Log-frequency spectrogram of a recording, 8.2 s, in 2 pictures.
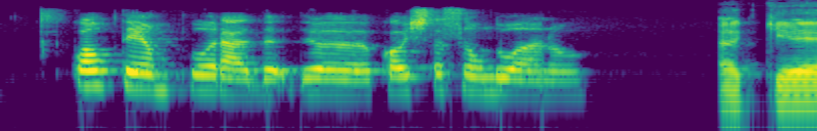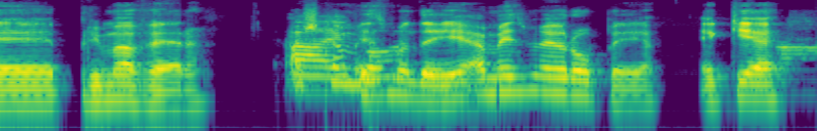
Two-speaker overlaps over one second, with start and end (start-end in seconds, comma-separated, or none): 5.5-6.7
